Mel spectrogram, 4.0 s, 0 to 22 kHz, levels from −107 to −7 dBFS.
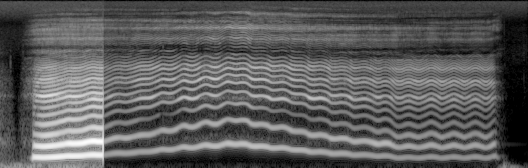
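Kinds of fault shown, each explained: One channel inverted: from 0.78 s to the end, the music drops by about 28 dB when heard summed, leaving only a faint residue. The likely cause is one stereo channel with reversed polarity, so the shared centre content cancels against itself.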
